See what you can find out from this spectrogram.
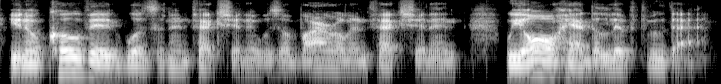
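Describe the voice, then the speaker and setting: A man's voice: low voice, animated, moderate pace, a bit bright, husky. An older man hosting a medical webinar, talking in an effusive, rambling way with many restarts. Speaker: host, physician.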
